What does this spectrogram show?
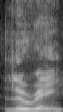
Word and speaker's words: Lewré: Yeah, you pronounce as lur.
